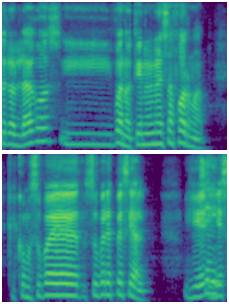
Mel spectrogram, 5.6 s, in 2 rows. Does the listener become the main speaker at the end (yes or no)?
no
